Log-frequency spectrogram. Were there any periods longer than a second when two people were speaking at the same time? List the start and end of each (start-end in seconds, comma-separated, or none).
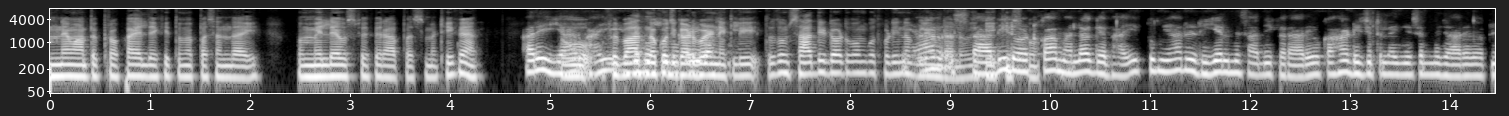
5.1-7.0, 8.5-9.9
